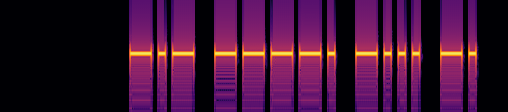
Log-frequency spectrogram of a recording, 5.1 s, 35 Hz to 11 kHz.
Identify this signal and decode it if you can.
Morse code, heard as a keyed tone, about 17 wpm, 700 Hz. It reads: K9BN
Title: USA Call Signs - 4 Characters - Repeated 2x - 17wpm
